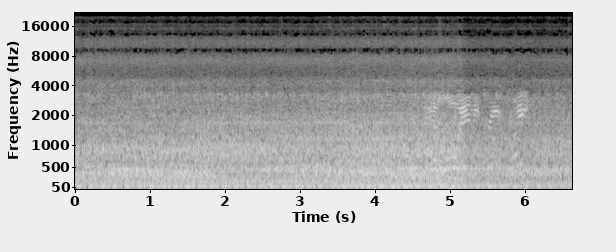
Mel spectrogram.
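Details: Budd RDC 9114 railcar diesel, engine No.1, after transmission oil cooler changeout (coolant leaked into transmission oil), transmission flushed, fluids refilled. Steady, even low rumble with smooth rhythmic beat, no knocks or misses; normal idle.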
